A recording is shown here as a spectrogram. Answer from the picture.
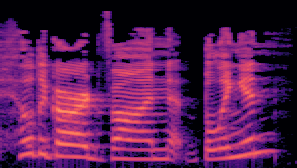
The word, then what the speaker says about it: Hildegard von Bingen: You recommended a group called Hildegard von Bingen. Is that how it's pronounced? – Yes.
